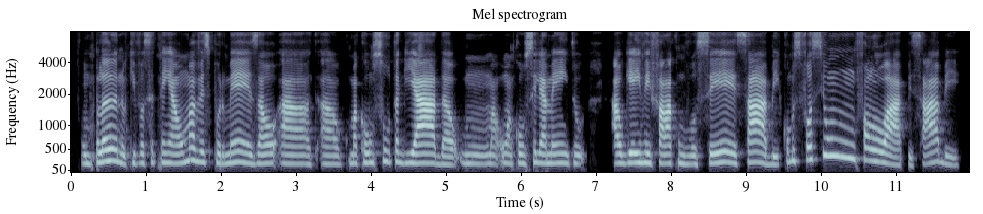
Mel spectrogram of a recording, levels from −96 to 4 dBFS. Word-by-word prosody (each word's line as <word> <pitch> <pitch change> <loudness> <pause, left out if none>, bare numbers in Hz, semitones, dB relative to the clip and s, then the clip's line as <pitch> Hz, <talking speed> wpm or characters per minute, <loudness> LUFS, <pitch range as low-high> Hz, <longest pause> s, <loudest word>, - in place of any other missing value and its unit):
um 190 0 -5
plano 220 0 +2
que 190 - -8
você 200 +2 -8
tenha 205 -2 -2
1 240 +7 0
vez 220 -3 -3
por 200 -3 -6
mês 205 -1 -1
a 190 0 +1
o 200 - -3
a 185 -2 0
a 180 -1 -4
uma 195 -1 -4
consulta 220 +3 -4
guiada, 200 -4 +6
uma 190 0 -7
um 205 - -6
aconselhamento, 195 0 -4 0.3
alguém 205 +1 +1
vem 205 -1 0
falar 195 -1 +3
com 195 -1 -7
você, 200 +4 -2
sabe, 205 -4 +4
como 230 +6 -6
se 245 - -9
fosse 275 +5 -2
um 340 -4 0
follow 255 -6 -1
up, 165 -3 +3
sabe. 185 -3 -2
200 Hz, 160 wpm, -21 LUFS, 190-220 Hz, 0.3 s, guiada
